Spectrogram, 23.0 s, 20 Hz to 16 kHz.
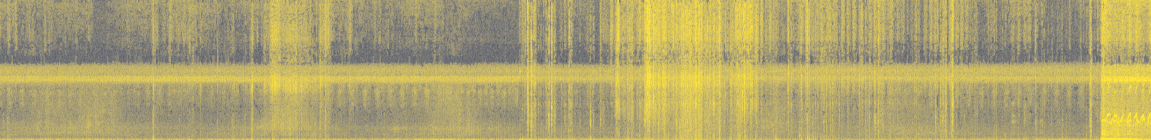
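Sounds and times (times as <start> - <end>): low steady hum: 22.0 - 23.0.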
